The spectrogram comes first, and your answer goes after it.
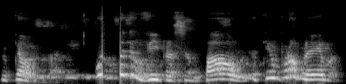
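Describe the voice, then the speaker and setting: A middle-aged man from Bahia, Brazil, with a Northeastern Brazilian accent, coaches on business in a chatty mentor style, telling stories and checking that the listener agrees. His voice is very high and sing-song and fairly quick, recorded roughly in an echoey room with crowd noise.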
